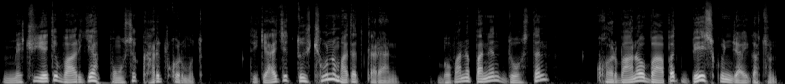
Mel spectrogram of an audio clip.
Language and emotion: Kashmiri, angry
